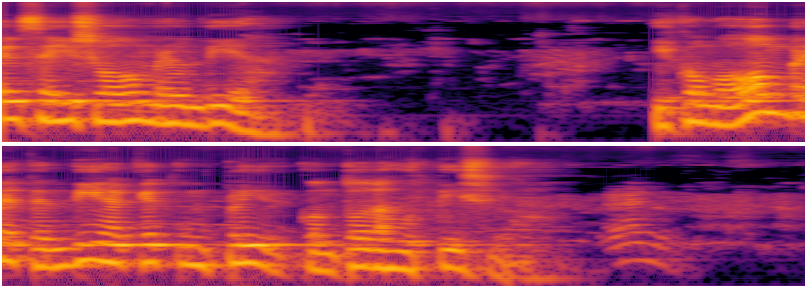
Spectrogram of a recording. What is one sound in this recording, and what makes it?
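A middle-aged man speaks loudly and with animation through a microphone and loudspeakers.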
